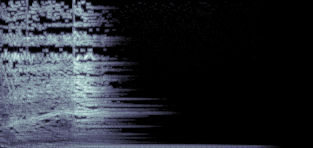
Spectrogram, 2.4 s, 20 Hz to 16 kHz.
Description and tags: BS Bend 2
metallic effects using a bench vise fixed sawblade and some tools to hit, bend, manipulate.
Inflect, Sound, Metal, Effect, Curve, Sawblade, Curved, Saw, Bend, Stretch, Flex, Squeaking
